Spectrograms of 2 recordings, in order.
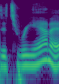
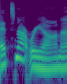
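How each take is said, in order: First: Rihanna said ree-AH-nuh, the way she says it; correct pronunciation. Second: Rihanna said ree-ANN-uh, the common way; wrong pronunciation. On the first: Host demonstrates the singer's own pronunciation of "Rihanna". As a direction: give "Rihanna" an open ah in the middle. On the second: Host demonstrates the common wrong way to say "Rihanna". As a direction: flatten the middle of "Rihanna" to ann. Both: Shown as a demonstration.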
